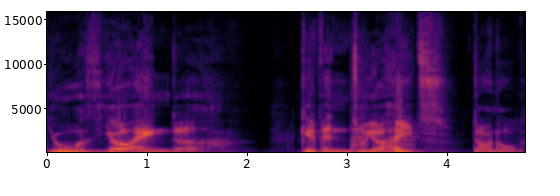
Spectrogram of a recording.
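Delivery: loud, sinister, evil put-on emperor voice. Role-playing the dark side, one speaker addresses Donald in an evil emperor voice. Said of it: "We could do our emperor voice".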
